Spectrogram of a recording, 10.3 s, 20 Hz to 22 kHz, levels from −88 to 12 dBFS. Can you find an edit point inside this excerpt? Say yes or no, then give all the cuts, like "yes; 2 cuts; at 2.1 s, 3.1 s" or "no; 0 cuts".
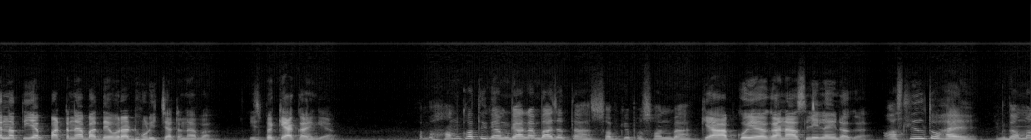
no; 0 cuts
